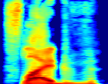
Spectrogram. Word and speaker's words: Slidev: So, it's like slides slidev, but it's it's it's spelled sli.dev.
